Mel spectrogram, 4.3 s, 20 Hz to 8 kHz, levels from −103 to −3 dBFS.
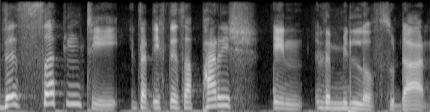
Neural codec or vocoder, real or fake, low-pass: none; real; 7.2 kHz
